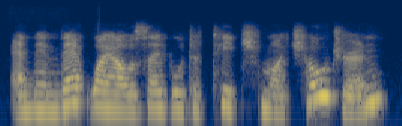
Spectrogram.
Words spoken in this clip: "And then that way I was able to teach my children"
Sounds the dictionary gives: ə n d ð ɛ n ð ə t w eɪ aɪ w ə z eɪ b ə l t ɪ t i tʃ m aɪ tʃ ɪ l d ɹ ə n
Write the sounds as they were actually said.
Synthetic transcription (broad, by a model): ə n ð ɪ n ð ə t w eɪ aɪ w ə z eɪ b ə l t ɪ t i tʃ m aɪ tʃ ɪ l d ɹ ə n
